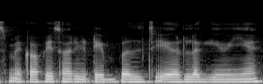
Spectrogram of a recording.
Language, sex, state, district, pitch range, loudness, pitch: Hindi, male, Chandigarh, Chandigarh, 115-125 Hz, -16 LUFS, 120 Hz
